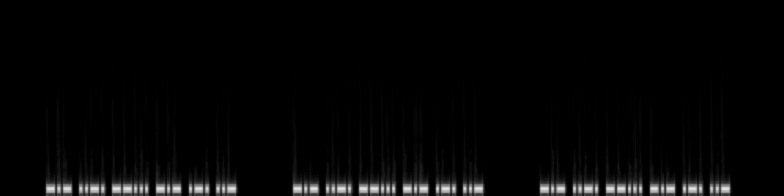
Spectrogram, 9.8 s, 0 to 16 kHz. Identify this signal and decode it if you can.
Morse code, heard as a keyed tone, about 36 wpm, 700 Hz. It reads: KF7KRU KF7KRU KF7KRU
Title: USA Call Signs - 6 Characters - Repeated 3x - 35wpm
